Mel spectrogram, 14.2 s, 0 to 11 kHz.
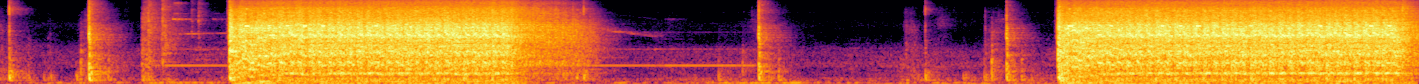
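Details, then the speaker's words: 1999 Mustang GT, freshly rebuilt engine, first start: two bursts of steady starter cranking at about 3.5 beats a second with throttle held wide open so the PCM cuts injectors, priming oil pressure; no firing, as intended. "it tells the pcm not to fire the injectors um so i'll do that a few times"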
